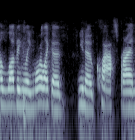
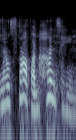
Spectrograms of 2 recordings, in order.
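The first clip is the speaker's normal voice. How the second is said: soft whisper; 3 dB quieter than usual. Voicing her character, who swats off a man while hunting: whispering. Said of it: "She whispers to Lucius".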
